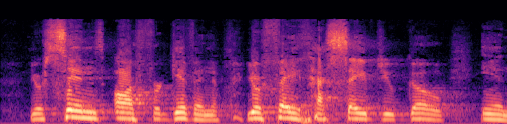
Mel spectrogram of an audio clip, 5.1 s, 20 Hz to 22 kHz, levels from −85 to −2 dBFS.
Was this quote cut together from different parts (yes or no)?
no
